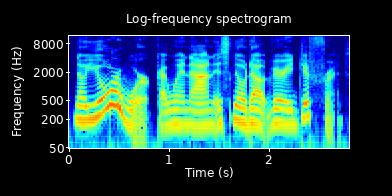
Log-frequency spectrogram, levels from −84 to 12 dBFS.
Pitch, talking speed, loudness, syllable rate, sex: 185 Hz, 235 wpm, -17 LUFS, 5.3 syllables/s, female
